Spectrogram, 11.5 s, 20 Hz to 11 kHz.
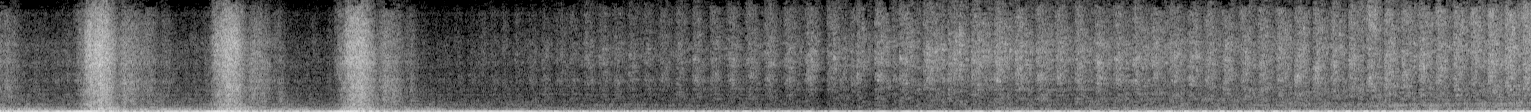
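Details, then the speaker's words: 1976 Chevy C10 small-block 350 V8 after swapping from 2-barrel to 4-barrel carburetor and intake: a few throttle blips, then deep even burble idling on all eight cylinders around an estimated 800–900 rpm, no misses or knocks; normal. "idoling good sounds real healthy so [Music] [Music] so yeah sounds really good running on an all eight uh the idle it's pretty decent"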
